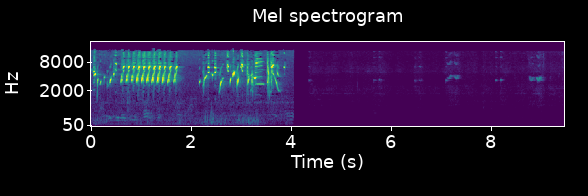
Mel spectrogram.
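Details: Caged European goldfinch, eight months old, singing: rapid twittering with buzzy trills and tinkling notes for about four seconds, then near silence with a few faint distant chirps.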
